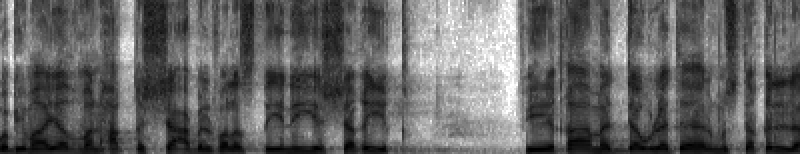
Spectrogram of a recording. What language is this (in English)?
Arabic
